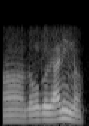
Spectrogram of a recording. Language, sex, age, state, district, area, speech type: Odia, male, 18-30, Odisha, Jagatsinghpur, urban, conversation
